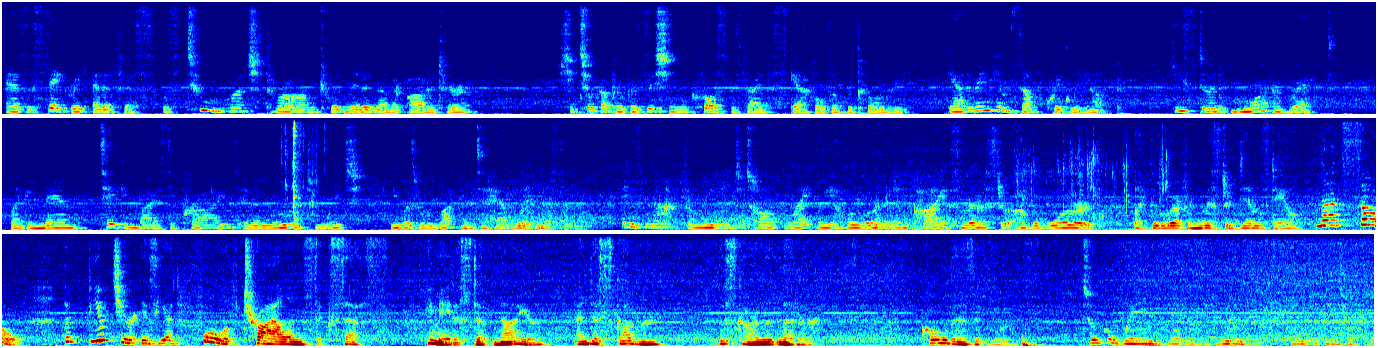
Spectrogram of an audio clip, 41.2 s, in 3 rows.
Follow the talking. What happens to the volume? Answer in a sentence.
The loudness of the talking goes up.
